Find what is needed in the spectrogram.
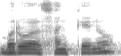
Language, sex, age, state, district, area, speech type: Kannada, male, 45-60, Karnataka, Kolar, urban, spontaneous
